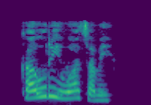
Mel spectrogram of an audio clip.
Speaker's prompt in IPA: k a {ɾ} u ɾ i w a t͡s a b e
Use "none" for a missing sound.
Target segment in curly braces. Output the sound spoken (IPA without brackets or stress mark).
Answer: none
